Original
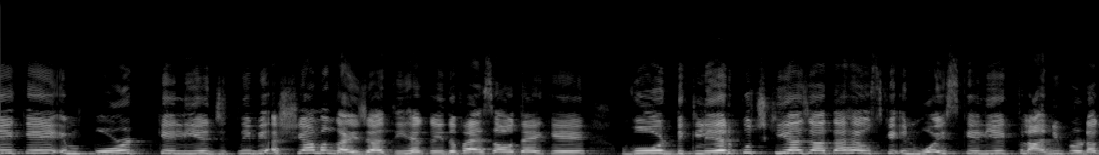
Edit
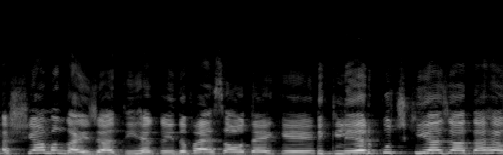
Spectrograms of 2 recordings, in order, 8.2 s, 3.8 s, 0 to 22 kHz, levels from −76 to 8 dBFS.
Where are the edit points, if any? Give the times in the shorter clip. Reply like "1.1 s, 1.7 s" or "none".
2.4 s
